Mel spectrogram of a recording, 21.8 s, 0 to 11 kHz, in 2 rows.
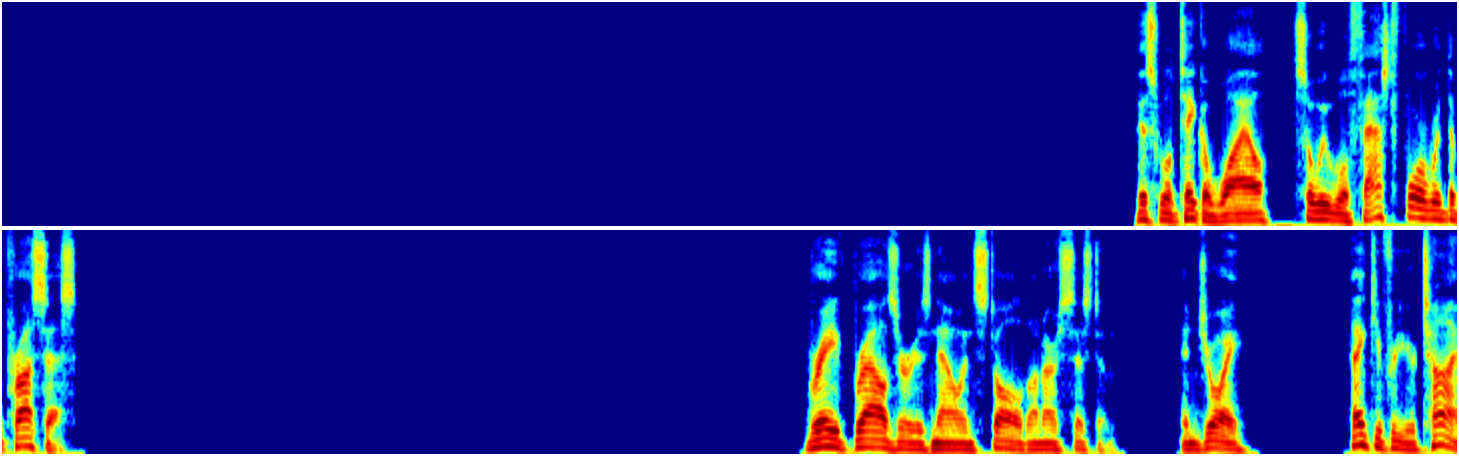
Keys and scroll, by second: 3.8 Return, 5.8 Return, 8.4 Return.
